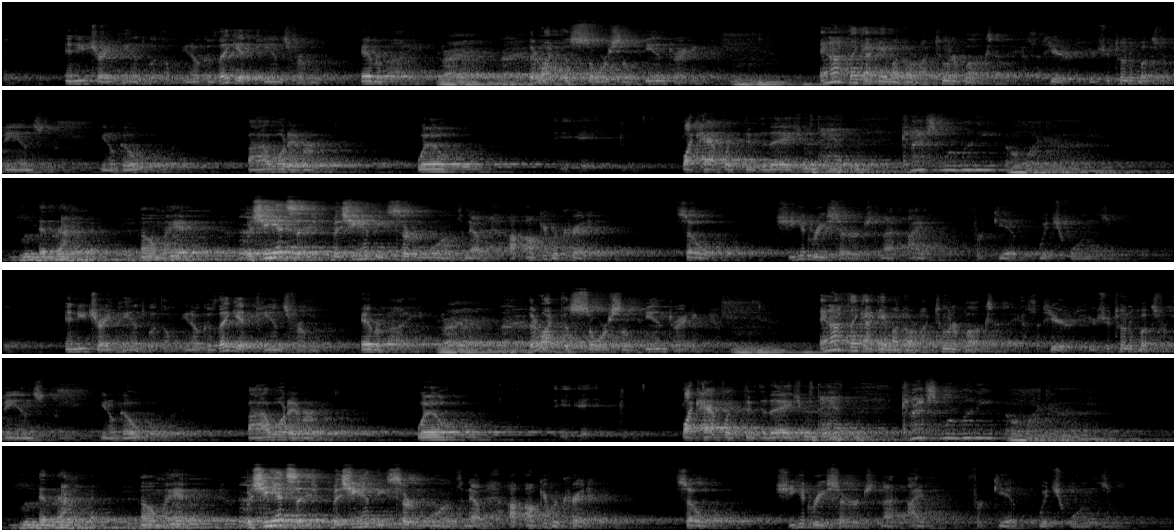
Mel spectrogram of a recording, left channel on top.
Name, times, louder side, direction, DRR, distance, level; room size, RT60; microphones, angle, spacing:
voice 1, 0.6-3.2 3.6-4.5 5.0-7.7 8.2-13.2 14.2-14.9 15.9-16.2 17.3-18.0 18.5-22.1 23.8-24.2 24.8-25.3 25.9-29.4 30.2-30.5 31.2-32.7 33.1-34.6, right 1 dB, 20° right, 2 dB, 2.2 m, -35 dB
voice 2, 4.3-5.2 7.3-7.6 19.7-20.3 21.7-22.7 23.5-24.2 24.6-25.4 25.8-26.0, equal, 5° right, -6 dB, 3.7 m, -37 dB
28.0 x 26.0 x 5.1 m, 2.8 s
head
